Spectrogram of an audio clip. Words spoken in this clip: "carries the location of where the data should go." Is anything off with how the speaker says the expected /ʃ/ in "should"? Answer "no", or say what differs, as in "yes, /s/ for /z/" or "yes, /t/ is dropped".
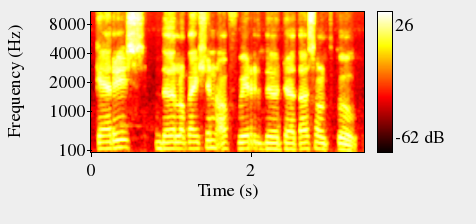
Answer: yes, /s/ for /ʃ/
